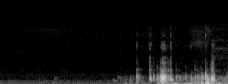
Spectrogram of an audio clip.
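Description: Microphone handling noise. A faint steady hum, then from about a second in a run of loud, irregular low knocks and rubbing on the microphone.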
